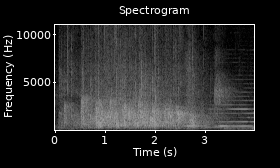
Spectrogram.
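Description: A violin plays loudly in a large hall.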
